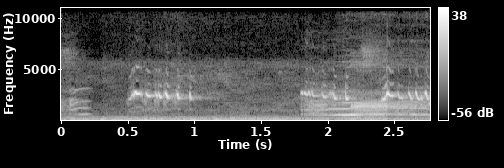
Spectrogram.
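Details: Sooty-headed bulbul female in breeding condition calling to a male, with a brief rapid trill followed by a longer, harsher chattering phrase.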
